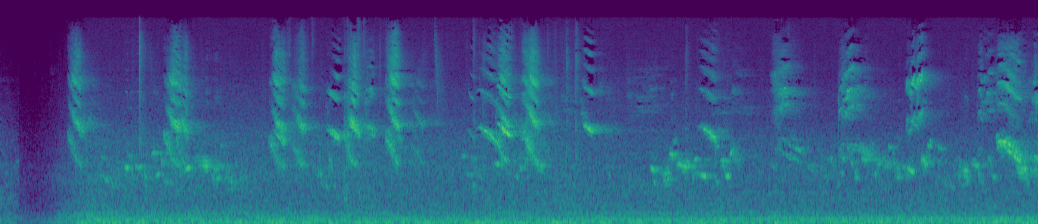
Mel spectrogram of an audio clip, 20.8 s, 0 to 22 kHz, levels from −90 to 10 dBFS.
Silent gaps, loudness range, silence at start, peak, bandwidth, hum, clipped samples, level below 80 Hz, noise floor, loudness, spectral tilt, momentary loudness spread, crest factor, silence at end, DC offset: none; 7 LU; 0 s; -4 dBFS; 16 kHz; none; under 0.1%; -34 dBFS; -52 dBFS; -24 LUFS; -2 dB/octave; 16 LU; 22 dB; 0 s; under 0.1%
